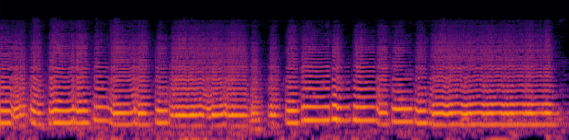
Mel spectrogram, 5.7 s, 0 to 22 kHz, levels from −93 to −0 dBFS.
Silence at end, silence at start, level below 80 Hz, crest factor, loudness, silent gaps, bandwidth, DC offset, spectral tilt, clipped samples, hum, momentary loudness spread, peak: 0 s; 0 s; -56 dBFS; 12 dB; -25 LUFS; none; 13.5 kHz; under 0.1%; -3.5 dB/octave; under 0.1%; none; 2 LU; -12 dBFS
